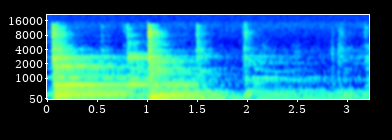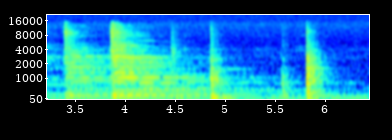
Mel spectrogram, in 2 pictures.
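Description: Acoustic guitar playing a slow picked instrumental passage. Notes and chords are struck about once a second and left to ring, with a few sharper plucks near the end.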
